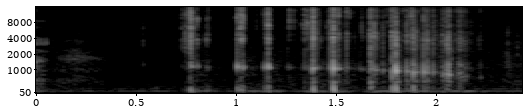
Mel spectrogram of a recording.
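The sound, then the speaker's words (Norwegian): Crisp crunching of a cookie being chewed, a quick run of sharp bites and cracks that starts after a brief quiet moment and continues steadily, with no talking. “Veldig bra tygg.”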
